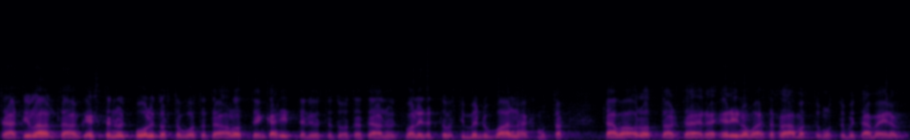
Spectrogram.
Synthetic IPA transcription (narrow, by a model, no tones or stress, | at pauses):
t̪æːt̪ilɑt̪æːoŋkest̪ænynyt̪̚puolit̪oˑest̪ɑʋuot̪ːɑt̪æːɑlot̪ːeːŋkæsit̪ːelyet̪ːæt̪uot̪ɑt̪æːonnyt̪ʋɑlit̪et̪ːɑʋɑst̪immenːyʋʋɑnhɑksmut̪ːɑ | t̪æːʋɑˑeoɾot̪ːɑːsit̪æeræerinomɑˑest̪ɑsɑːmɑt̪ːumut̪ːɑmit̪æmeilæn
